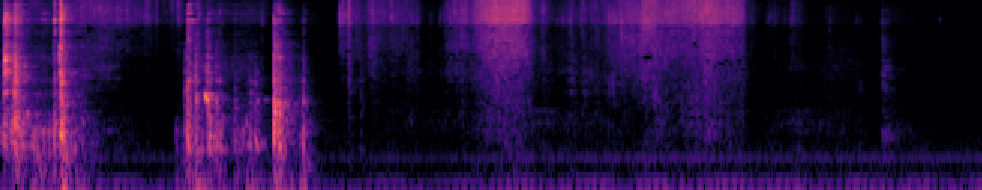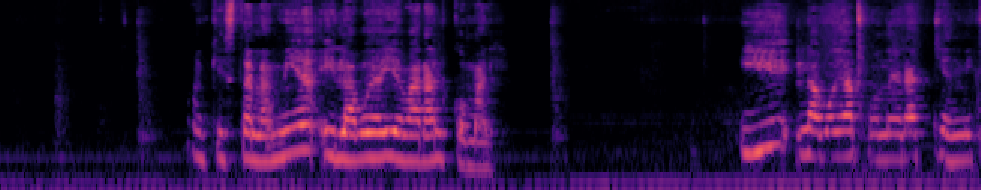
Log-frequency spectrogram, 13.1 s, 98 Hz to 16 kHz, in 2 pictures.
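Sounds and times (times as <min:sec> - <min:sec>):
plastic sheet crinkling: 0:02.2 - 0:05.1.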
